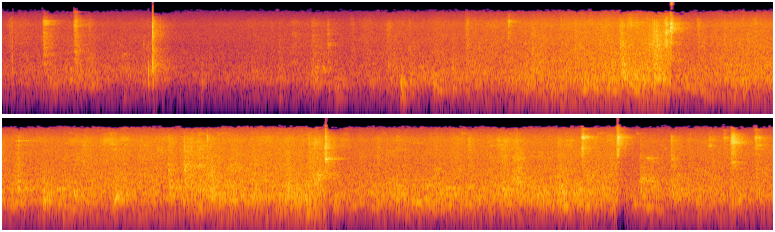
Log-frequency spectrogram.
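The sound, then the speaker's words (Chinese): Chairs at the front scrape and shuffle across a floor for a sustained stretch as they are arranged into a circle for a group discussion, with occasional sharp knocks and clunks as they are dragged and set down, with no one speaking. “好，没有，那我们弟兄姊妹就把前面的椅子可以围成一个圈，可以一起来讨论分享。”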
